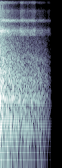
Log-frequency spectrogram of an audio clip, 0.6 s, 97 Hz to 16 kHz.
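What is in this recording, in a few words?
tambourine, 160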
